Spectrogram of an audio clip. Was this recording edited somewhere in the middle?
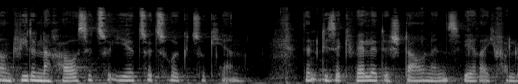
yes; 2 cuts; at 1.5 s, 3.2 s

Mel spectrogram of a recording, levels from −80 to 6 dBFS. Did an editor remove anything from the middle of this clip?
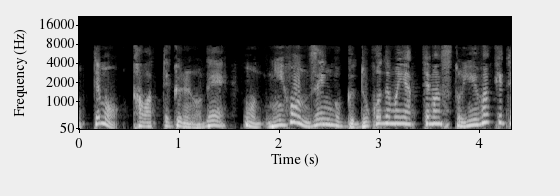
yes; 1 cut; at 1.6 s

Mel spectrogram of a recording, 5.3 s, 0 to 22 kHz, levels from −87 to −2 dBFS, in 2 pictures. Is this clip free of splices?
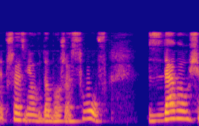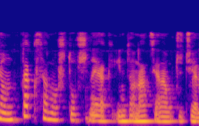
yes; 0 cuts

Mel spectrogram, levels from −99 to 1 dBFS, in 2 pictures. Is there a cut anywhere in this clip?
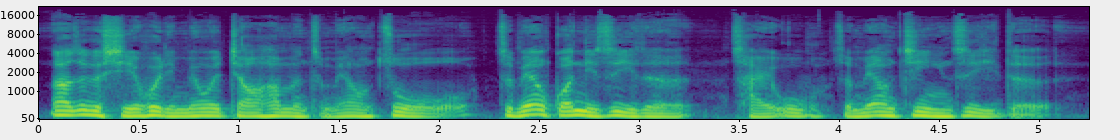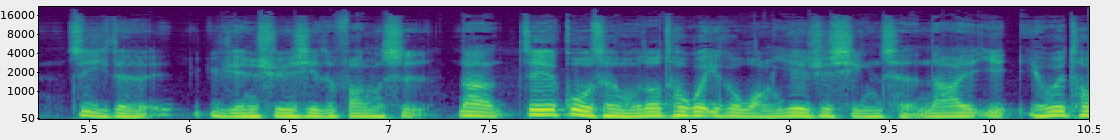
yes; 2 cuts; at 2.2 s, 7.3 s

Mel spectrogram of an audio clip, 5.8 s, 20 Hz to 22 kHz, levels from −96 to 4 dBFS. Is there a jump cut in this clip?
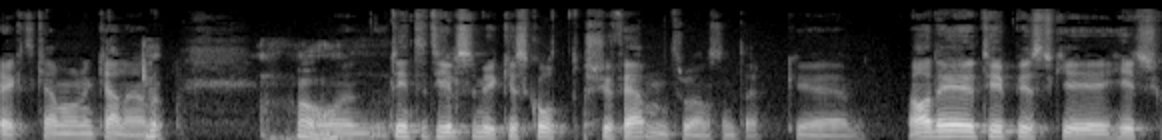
yes; 3 cuts; at 1.9 s, 2.9 s, 3.9 s

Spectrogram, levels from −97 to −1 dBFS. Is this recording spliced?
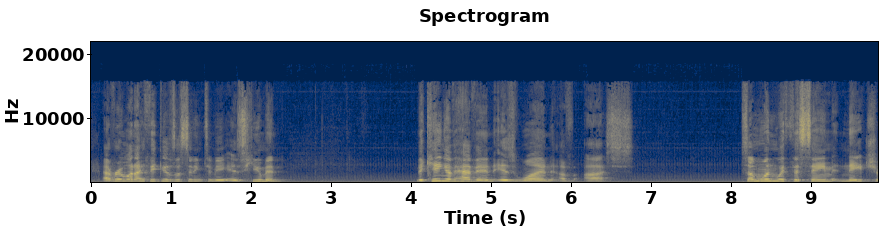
no; 0 cuts

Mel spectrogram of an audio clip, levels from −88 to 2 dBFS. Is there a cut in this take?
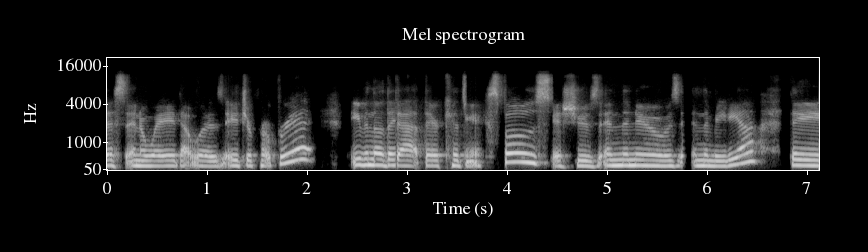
yes; 4 cuts; at 2.3 s, 2.9 s, 3.6 s, 4.4 s

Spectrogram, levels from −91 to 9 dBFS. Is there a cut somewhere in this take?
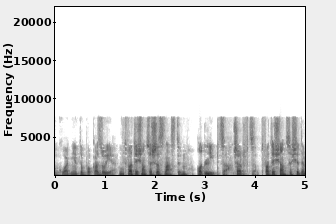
yes; 2 cuts; at 1.4 s, 3.6 s

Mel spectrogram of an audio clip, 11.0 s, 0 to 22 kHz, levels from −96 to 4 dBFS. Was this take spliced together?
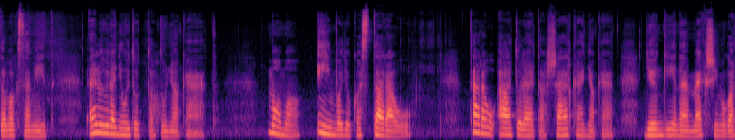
yes; 1 cut; at 2.4 s

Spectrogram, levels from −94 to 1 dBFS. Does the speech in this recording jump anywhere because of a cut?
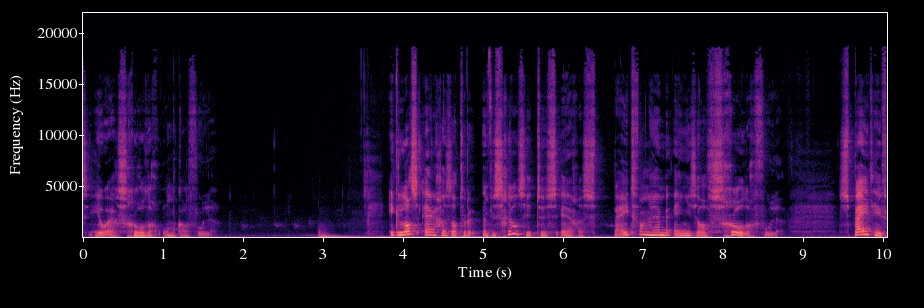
no; 0 cuts

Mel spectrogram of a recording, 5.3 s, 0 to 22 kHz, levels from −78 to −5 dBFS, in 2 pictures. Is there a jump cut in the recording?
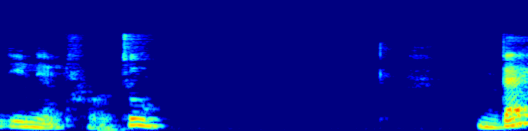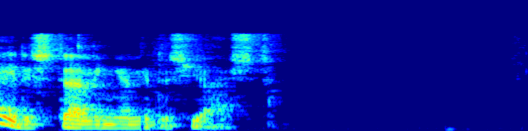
yes; 1 cut; at 3.3 s

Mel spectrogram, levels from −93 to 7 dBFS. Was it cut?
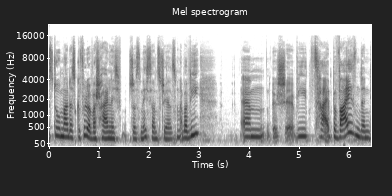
yes; 5 cuts; at 1.6 s, 2.2 s, 2.5 s, 3.8 s, 4.9 s

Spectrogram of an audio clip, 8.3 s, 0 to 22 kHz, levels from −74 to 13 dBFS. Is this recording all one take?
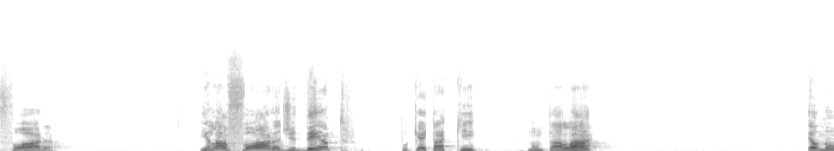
no; 2 cuts; at 2.8 s, 4.2 s

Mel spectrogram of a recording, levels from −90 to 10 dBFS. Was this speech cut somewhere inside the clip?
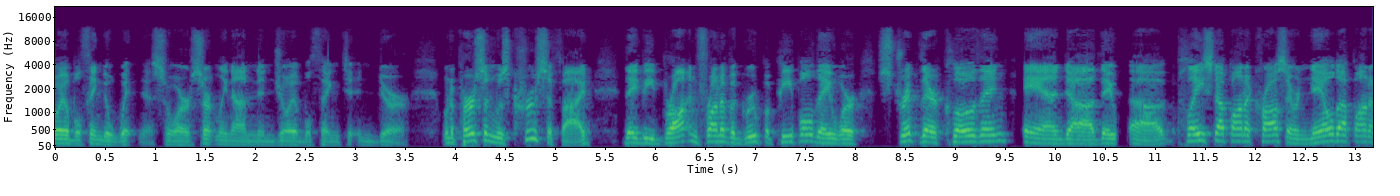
yes; 4 cuts; at 8.7 s, 9.6 s, 10.6 s, 11.2 s

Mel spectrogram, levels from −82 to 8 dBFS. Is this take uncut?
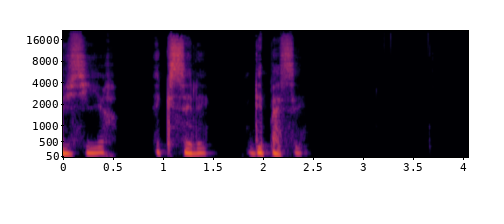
yes; 0 cuts

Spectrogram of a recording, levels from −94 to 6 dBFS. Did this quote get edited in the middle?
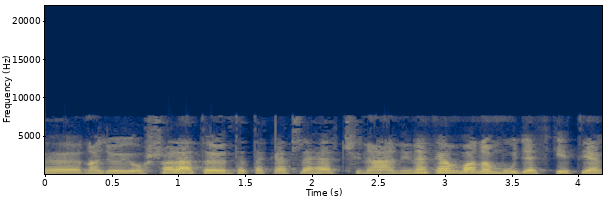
no; 0 cuts

